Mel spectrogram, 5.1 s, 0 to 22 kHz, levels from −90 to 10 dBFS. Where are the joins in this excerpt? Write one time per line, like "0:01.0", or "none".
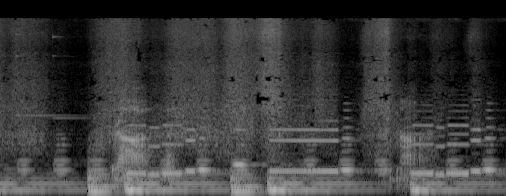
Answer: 0:01.2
